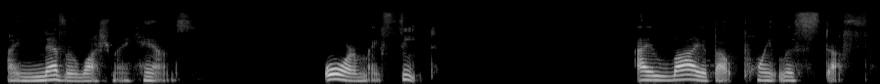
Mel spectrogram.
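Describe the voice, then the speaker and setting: Woman as a slow-talking, grumpy storybook seed. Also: fairly low pitch, creaky, mellow, no room sound, full character voice. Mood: sly confession. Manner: dramatic, deliberate, confessional storytelling. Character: grumpy, remorseful bad sunflower seed telling his story. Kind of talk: children's picture book read aloud.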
